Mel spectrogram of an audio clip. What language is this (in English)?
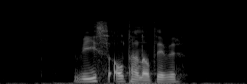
Norwegian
